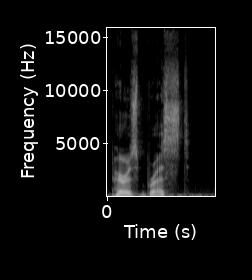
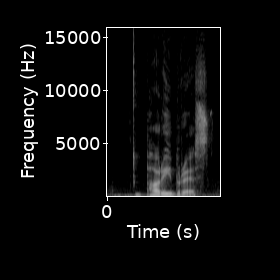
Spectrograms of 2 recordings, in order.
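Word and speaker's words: Paris-Brest: If I were to pronounce it like, if I were to Romanize it and just pronounce it like phonetically in English, it'd be like Paris Brest.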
